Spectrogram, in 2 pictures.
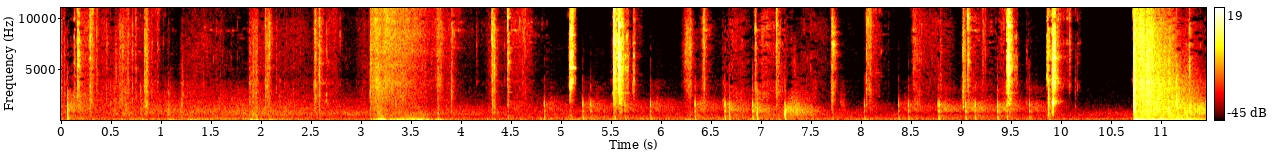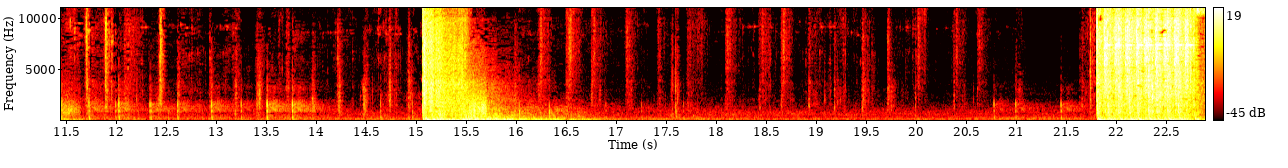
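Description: Footsteps crunch quickly over dirt and wooden planks.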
